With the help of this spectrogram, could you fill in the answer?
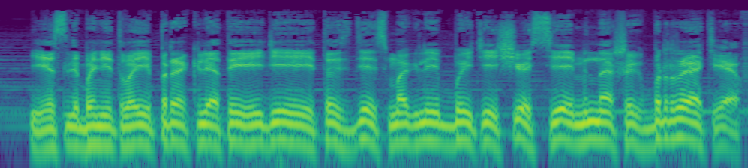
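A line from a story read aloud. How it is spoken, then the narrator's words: Angry barking. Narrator (Russian): рявкнул Олимпий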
